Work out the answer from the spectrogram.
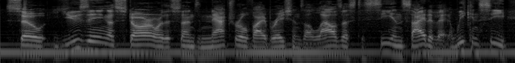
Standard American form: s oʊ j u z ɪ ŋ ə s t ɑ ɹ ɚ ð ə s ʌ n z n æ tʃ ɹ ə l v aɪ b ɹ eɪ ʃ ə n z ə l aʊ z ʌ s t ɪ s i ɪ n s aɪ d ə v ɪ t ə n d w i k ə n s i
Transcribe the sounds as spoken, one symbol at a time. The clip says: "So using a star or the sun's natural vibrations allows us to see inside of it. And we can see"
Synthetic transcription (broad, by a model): s oʊ j u z ɪ ŋ ə s t ɑ ɹ ɚ ð ə s ʌ n z n æ tʃ ɹ l v aɪ b ɹ eɪ ʃ ə n z ə l aʊ z ʌ s t ɪ s i ɪ n s aɪ d ə v ɪ t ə n w i k ə n s i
